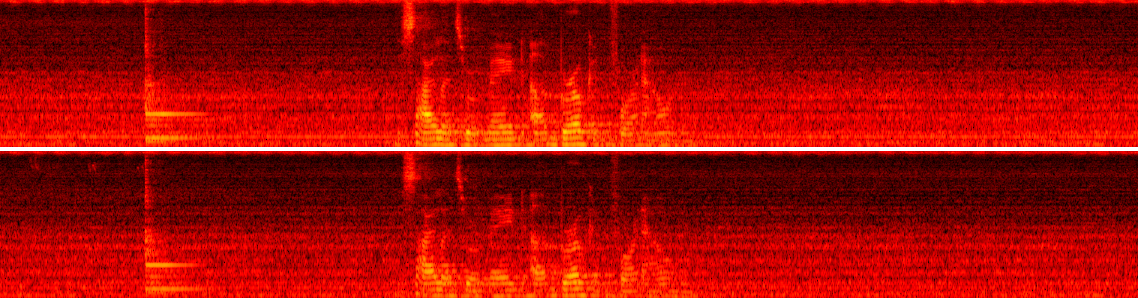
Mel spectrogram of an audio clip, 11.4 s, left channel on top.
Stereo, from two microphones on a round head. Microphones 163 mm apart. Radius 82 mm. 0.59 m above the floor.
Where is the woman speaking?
45° left (ahead or behind), 1.8 m.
